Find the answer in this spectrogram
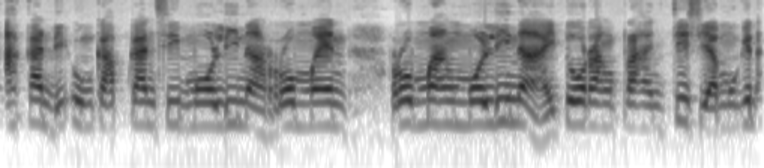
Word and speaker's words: Romain Molina: Beberapa hari lalu itu seorang jurnalis investigasi asal Perancis Romain Molina. Romain Molina ya, bacanya Romain Romain tulisannya tapi bacanya Romain Molina itu dia mengeluarkan men-tweet lah di sosial media dia, dia men-tweet.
